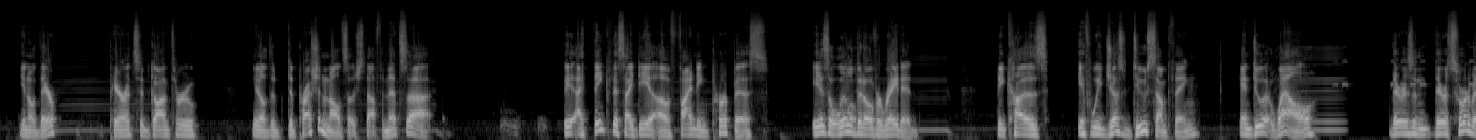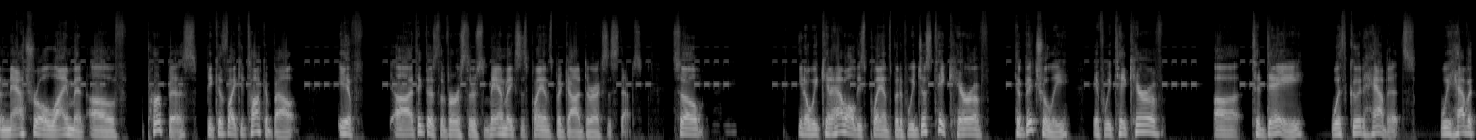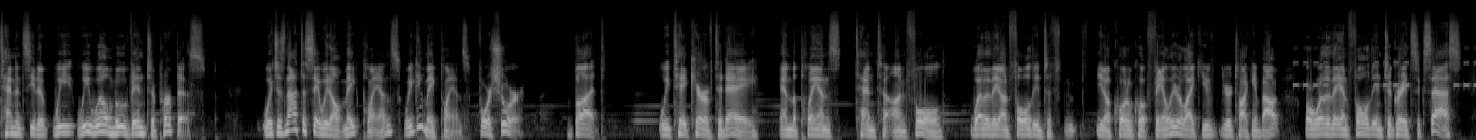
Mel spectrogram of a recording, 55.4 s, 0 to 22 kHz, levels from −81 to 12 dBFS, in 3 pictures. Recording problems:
alarms or sirens; faint; throughout; 25 dB below the speech

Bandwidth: 16.5 kHz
